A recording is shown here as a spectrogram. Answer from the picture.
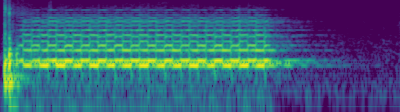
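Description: Game-show face-off buzzer: an electronic ringing tone that sounds the instant a contestant slaps the button, signalling who buzzed in first. It holds steady for about a second and a half, then dies away.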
